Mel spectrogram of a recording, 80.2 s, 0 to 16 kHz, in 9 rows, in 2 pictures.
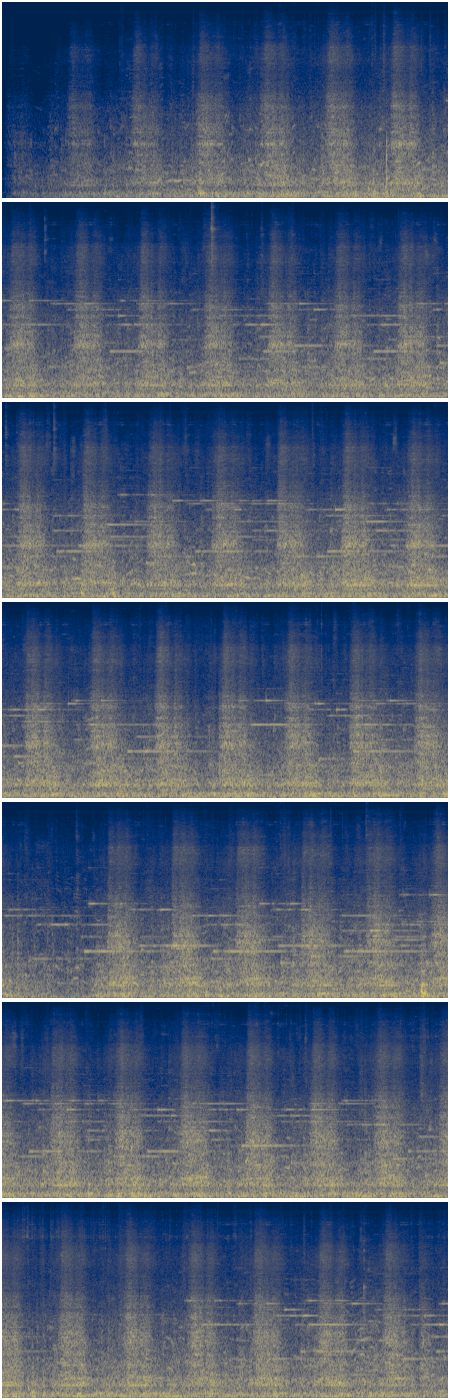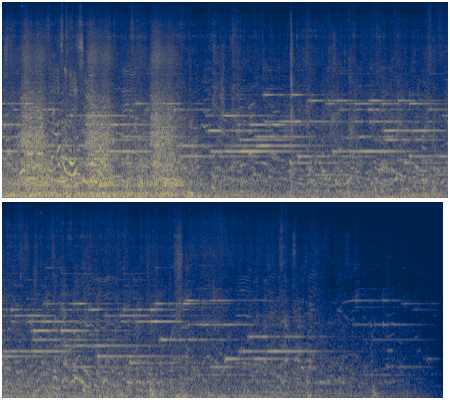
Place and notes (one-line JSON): {"title": "Neudorf Ouest, Strasbourg, France - Prototype no3", "date": "2012-09-22 17:23:00", "description": "Installation Sonore - Tour Seegmuller - Ile Malraux - Strasbourg - Enregistré le 22 Septembre 2012 à 17h23 - Dans le cadre de l'Exposition collective \"La Zone\"", "latitude": "48.57", "longitude": "7.76", "altitude": "139", "timezone": "Europe/Paris"}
